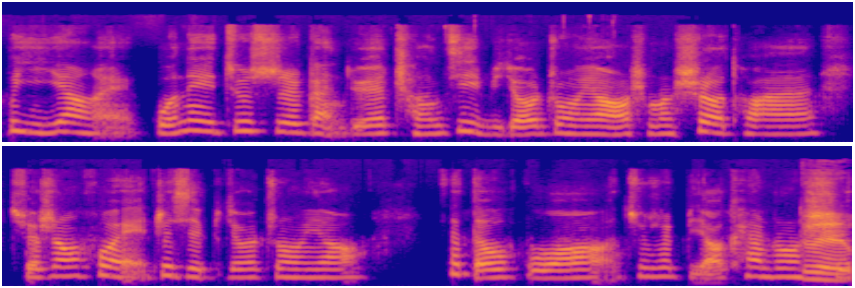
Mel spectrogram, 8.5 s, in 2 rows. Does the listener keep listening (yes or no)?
no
